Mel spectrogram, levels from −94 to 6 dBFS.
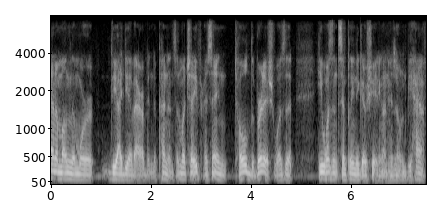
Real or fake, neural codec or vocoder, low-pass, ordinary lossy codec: real; none; 7.2 kHz; AAC, 48 kbps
